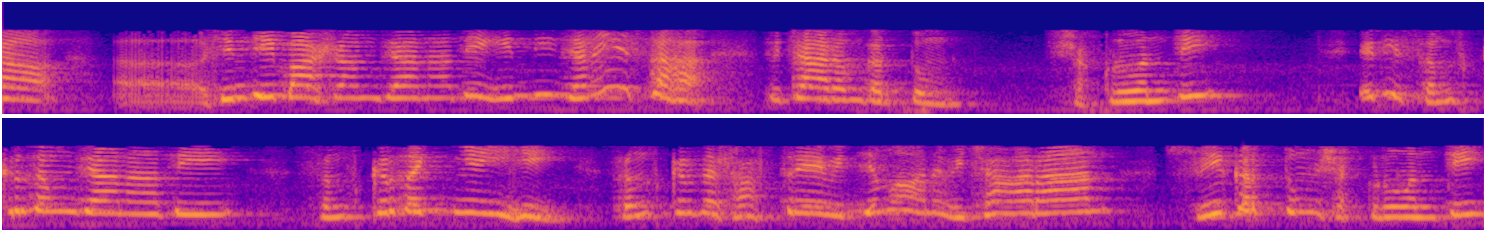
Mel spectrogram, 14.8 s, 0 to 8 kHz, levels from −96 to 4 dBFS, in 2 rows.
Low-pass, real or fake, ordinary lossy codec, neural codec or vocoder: 7.2 kHz; real; AAC, 16 kbps; none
